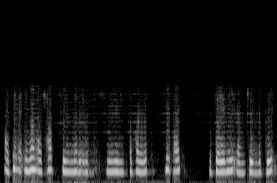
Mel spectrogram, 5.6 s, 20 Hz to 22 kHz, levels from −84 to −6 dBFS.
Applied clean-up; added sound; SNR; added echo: neural separator model SepFormer WHAMR!.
